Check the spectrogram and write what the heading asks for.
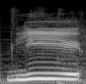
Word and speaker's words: gli: Ли Анни Пьюбелли. А первая G не читается.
